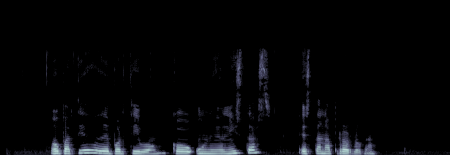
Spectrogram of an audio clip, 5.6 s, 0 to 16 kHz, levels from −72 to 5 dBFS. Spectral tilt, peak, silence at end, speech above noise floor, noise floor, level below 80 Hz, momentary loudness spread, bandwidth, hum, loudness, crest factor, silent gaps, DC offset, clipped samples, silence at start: -7.5 dB/octave; -2 dBFS; 0.95 s; 47 dB; -66 dBFS; -74 dBFS; 8 LU; 11 kHz; none; -20 LUFS; 20 dB; none; under 0.1%; under 0.1%; 0.65 s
